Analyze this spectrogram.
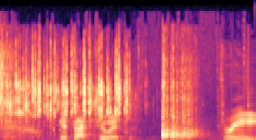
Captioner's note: dice clunking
